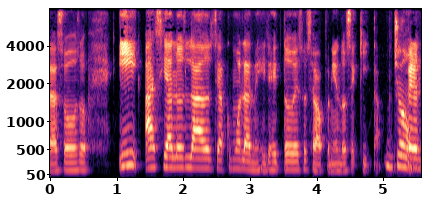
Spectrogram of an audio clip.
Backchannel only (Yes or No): Yes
